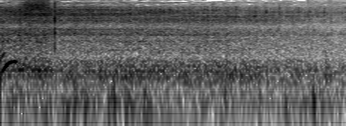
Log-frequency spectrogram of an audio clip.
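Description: Electric scooter in motion: a faint steady motor whine under wind buffeting the microphone and road rumble, gradually getting quieter.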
